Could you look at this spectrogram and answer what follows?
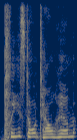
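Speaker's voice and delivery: put-on very high, pleading child voice; high-pitched girl. A narrator's reading. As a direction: beg in a small girl's high pitch. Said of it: "and high-pitched".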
